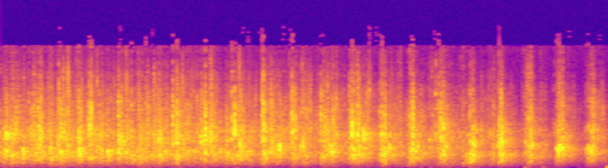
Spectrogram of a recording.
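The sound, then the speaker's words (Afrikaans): An audience claps steadily together in praise to God. A dense patter of many hands with a loose rhythmic pulse is sustained and fairly loud for several seconds, with no voices standing out. “Kom ons klap vir die Here, kom.”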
